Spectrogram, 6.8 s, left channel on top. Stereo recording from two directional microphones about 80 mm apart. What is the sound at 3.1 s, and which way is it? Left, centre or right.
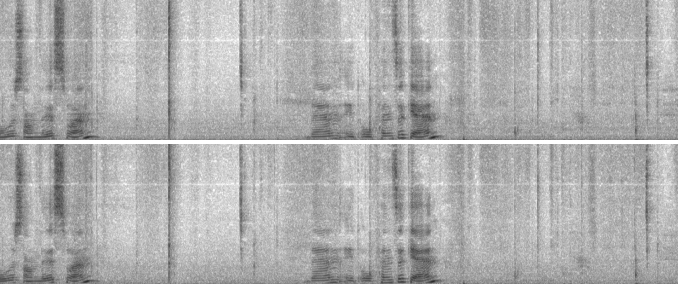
Speech, centre.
